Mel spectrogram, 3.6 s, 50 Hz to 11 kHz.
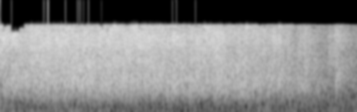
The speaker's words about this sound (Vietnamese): Hiện diện ở đạo tràng của chúng ta bây giờ là 57 vị, và có một vị nhỏ xíu nữa là 58 vị, gần 60. Như vậy thì xin tán thán quý vị Phật tử một tràng pháo tay.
